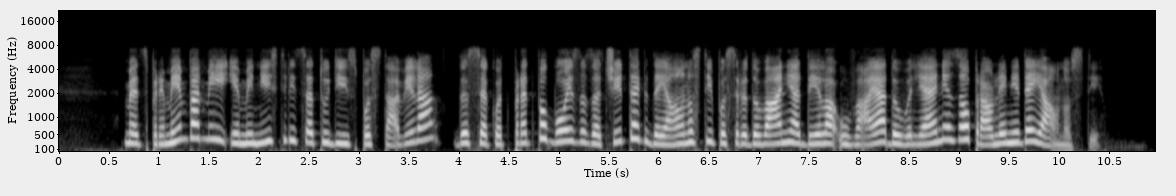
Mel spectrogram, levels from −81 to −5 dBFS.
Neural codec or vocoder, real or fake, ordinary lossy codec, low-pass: codec, 16 kHz, 1 kbps, X-Codec, HuBERT features, trained on LibriSpeech; fake; none; 7.2 kHz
